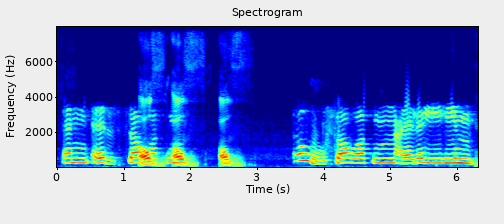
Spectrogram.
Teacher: رقاق الفاء بس لكن الظاء مفخمه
